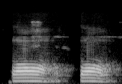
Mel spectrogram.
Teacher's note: Suara ke atas, itu isti'la, artinya suara ke atas, dan tebalkan itu dengan sifat itobaq.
